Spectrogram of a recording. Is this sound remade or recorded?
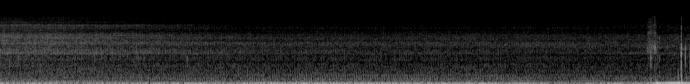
recorded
